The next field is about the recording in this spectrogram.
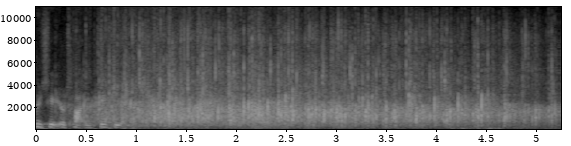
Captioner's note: audience clapping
